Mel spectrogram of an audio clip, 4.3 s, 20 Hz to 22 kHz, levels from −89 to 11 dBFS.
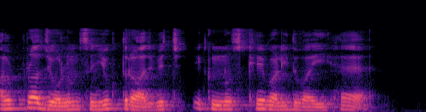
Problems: background sounds at intervals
